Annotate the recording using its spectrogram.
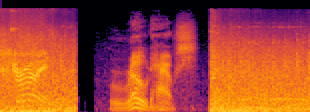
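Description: A cartoon man shouts excitedly.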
